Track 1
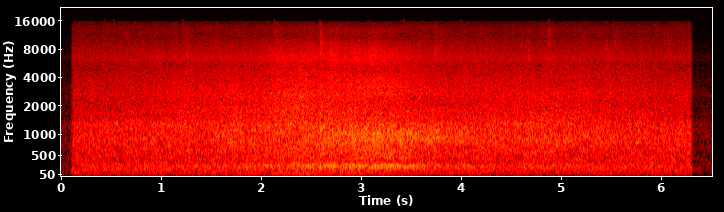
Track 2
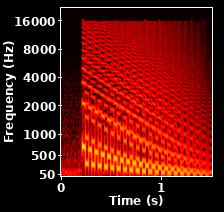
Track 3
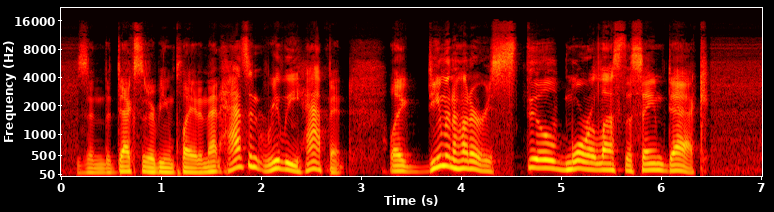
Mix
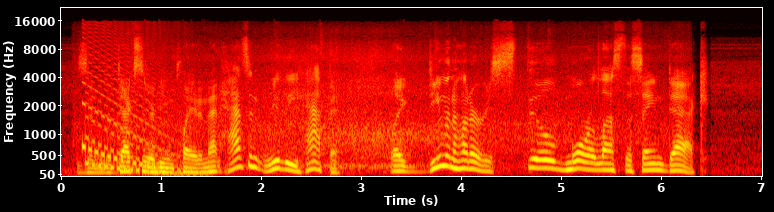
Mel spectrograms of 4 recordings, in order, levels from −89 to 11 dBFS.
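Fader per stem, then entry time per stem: -1.5, +1.5, +2.0 dB; 0.00, 0.00, 0.00 s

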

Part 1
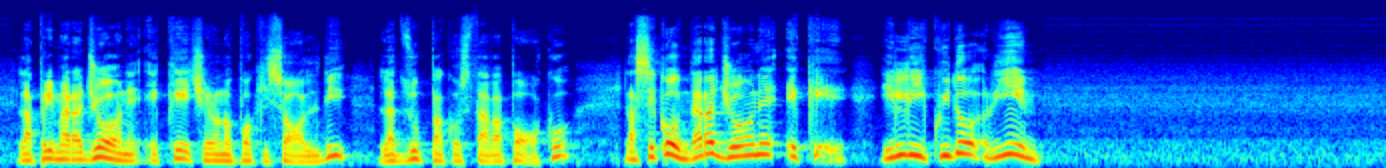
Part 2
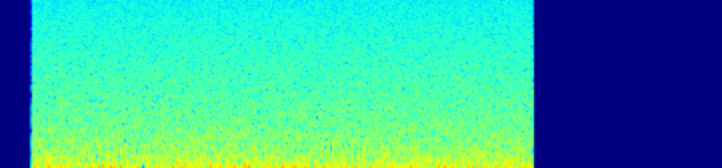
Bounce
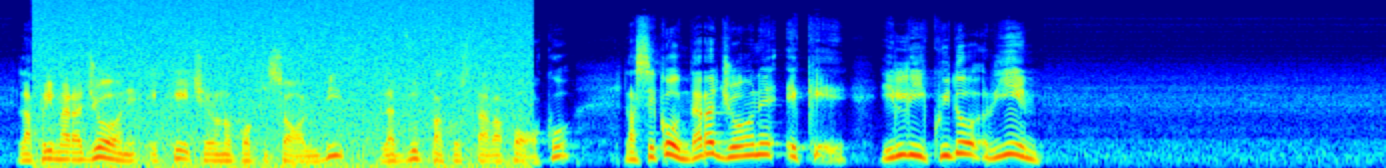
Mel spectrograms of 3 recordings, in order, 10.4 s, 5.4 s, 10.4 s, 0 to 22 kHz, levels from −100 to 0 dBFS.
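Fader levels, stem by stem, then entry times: -2.0, -5.5 dB; 0.00, 0.00 s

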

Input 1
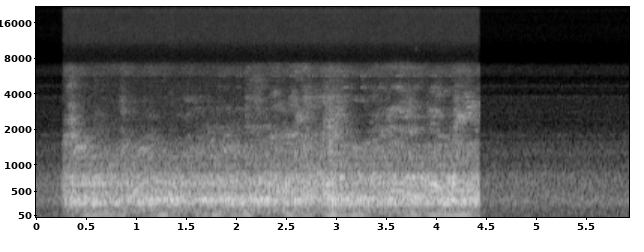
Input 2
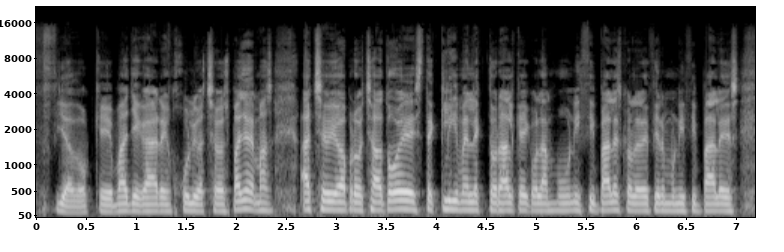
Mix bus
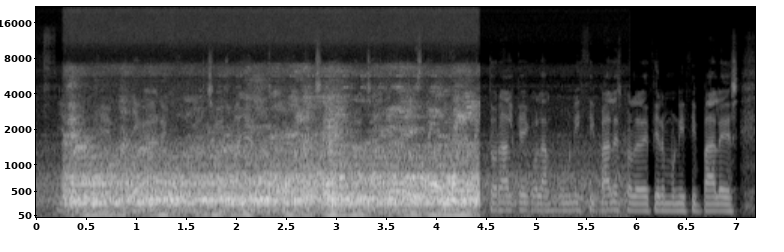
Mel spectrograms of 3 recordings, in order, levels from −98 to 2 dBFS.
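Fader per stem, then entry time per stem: -0.5, -19.0 dB; 0.00, 0.00 s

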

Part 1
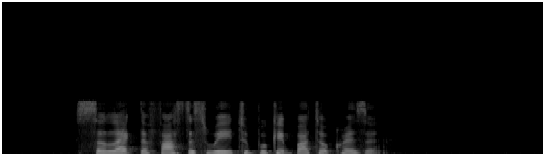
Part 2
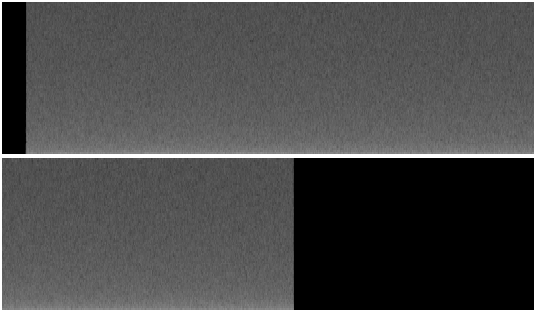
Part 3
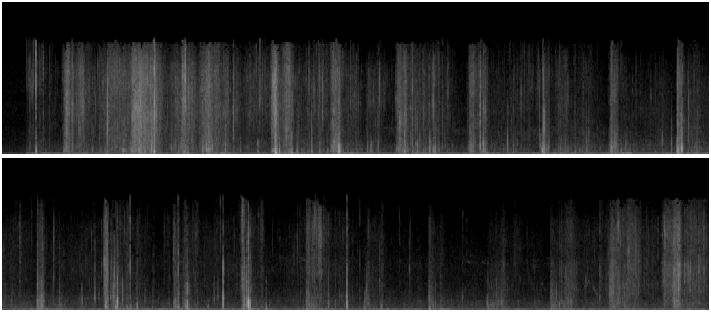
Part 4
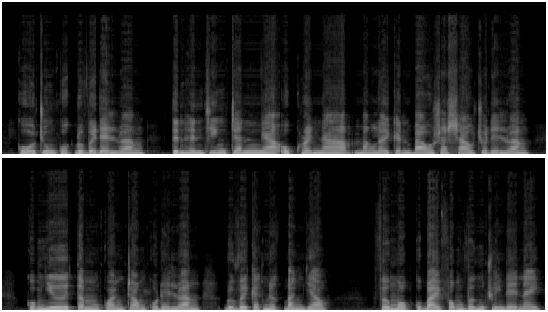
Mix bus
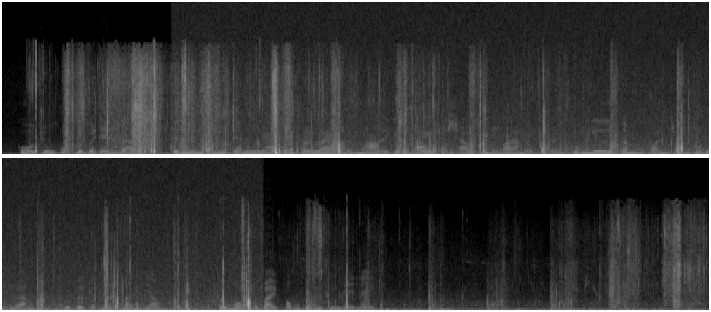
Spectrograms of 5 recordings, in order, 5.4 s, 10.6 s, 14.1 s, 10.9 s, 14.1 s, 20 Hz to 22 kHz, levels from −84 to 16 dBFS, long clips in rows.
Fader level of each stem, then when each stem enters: -7.5, -19.0, +1.5, -15.5 dB; 2.05, 1.45, 0.00, 0.00 s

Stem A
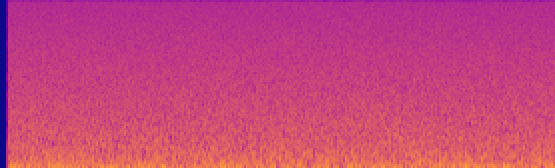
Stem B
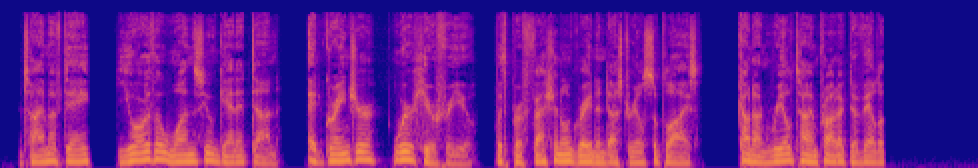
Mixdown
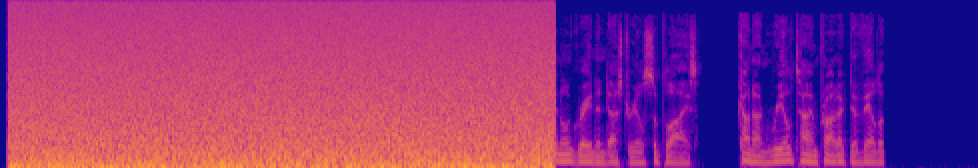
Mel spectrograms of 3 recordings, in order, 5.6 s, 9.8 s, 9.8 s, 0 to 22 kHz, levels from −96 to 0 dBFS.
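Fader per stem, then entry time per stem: +3.0, -15.0 dB; 0.00, 0.00 s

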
